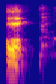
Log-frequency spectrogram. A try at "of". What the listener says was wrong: the V sound in of, right, that F should be a V sound. It sounded to me like a P sound.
